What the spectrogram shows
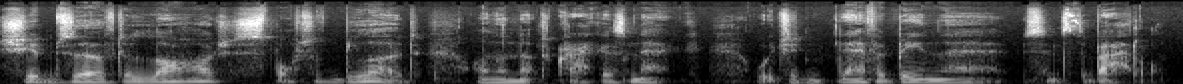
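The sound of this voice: Here the reading voice sounds unforced.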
